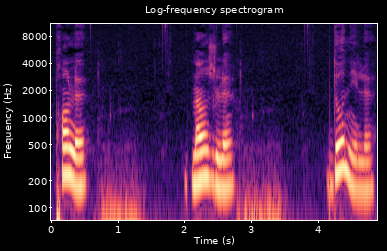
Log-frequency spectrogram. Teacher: Le E muet est accentué dans le seul cas du pronom personnel le.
